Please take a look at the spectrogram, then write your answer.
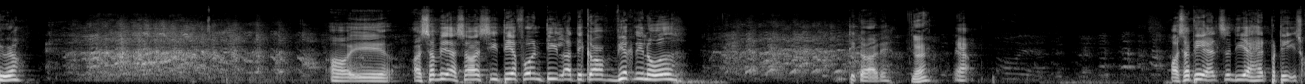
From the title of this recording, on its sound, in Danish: LIVE fra Ramsømagle forsamlingshus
